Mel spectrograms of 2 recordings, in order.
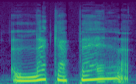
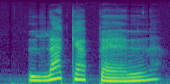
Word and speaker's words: Lacapelle: departure will be from la capelle well here we have one two three four four ah which is a the letter a in french is ah and it is pronounced ah so just um you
